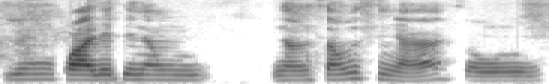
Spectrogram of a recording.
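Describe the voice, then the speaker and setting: A Filipino man chats casually in an unboxing vlog, recorded on a wireless clip-on mic with lo-fi sound and no echo. His voice sits high and steady, he speaks extremely slowly, repeating his thanks and teasing playfully.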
